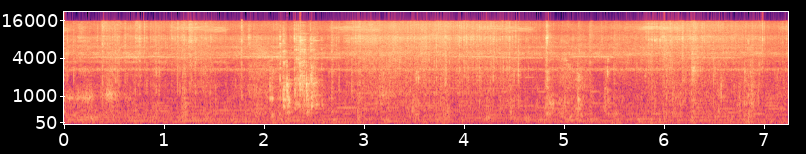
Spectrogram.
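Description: Close-miked chewing of a mouthful of grilled beef rib-eye cap: wet, clicky mouth sounds, with a louder burst about two seconds in.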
